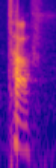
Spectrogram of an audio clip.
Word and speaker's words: tough: usually find a way to compromise. Oke, that must be tough katanya. Ini bacaannya bukan to ya. Ini bacaannya tough. Oke, tough. Nah, ini bacaannya sori. Sori ini bacaannya tough ya.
